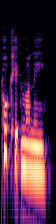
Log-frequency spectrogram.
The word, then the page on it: pocket money: British English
